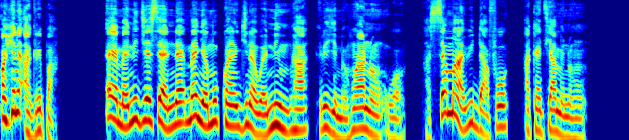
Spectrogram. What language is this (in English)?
Akan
